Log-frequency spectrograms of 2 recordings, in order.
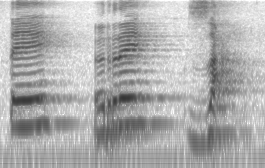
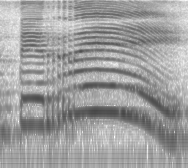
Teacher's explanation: É sílaba pronunciada com mais intensidade, eu coloco o re. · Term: sílaba tônica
